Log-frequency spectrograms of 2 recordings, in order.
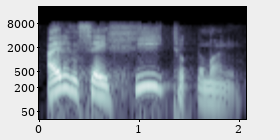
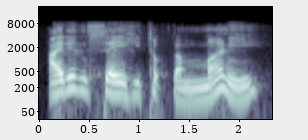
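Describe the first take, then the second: First: The word he is stressed. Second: The word money is stressed. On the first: Someone else may have taken the money. "So we had two people pick the word he" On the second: Maybe something else was taken, not the money. "I put the emphasis on the word money"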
